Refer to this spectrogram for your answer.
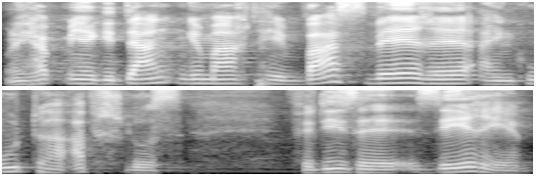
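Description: In a mid-range voice, a man preaches as pastor to his congregation. He's animated and direct, and he keeps checking in with brief questions.

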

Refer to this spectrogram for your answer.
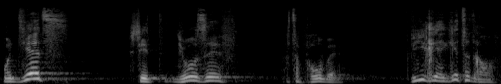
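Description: A young man delivers a sermon as a lively story. His voice sits high and swings widely, and it has a husky edge. He acts out the scenes and sometimes breaks into shouts. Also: slow pace. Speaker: preacher.

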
